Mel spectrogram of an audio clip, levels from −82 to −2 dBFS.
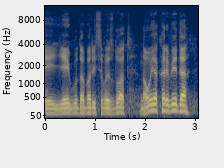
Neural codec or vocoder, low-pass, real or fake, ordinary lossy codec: none; 10.8 kHz; real; AAC, 64 kbps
